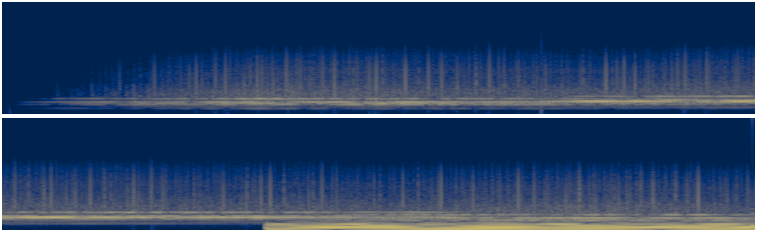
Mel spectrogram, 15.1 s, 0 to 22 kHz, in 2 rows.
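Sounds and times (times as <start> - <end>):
faint crackling clicks: 1.3 - 15.0
low sustained chords: 6.6 - 15.0.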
